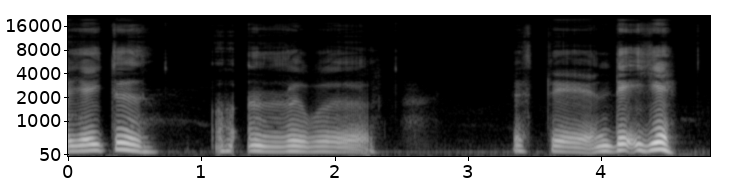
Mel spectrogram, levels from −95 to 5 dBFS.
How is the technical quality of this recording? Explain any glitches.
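The recording carries one fault that runs through the whole speech clip: imaging from linear upsampling. The sound was raised to a higher rate by joining samples with straight lines, which fits a conversion from about 22 kHz up to 44.1 kHz. That weak filtering dulls the top of the original band and leaves a faint mirrored copy of the spectrum from 11.03 to 22.05 kHz, roughly 40 dB below the signal. It is heard as a thin metallic shimmer on sibilants. On a spectrogram, the energy below 11 kHz is reflected as a pale, upside-down ghost above that line.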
